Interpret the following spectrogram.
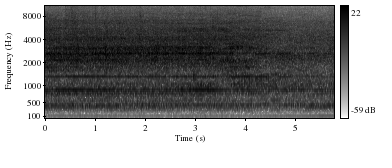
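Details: Jiffy Precision Mill, US-made electric steel burr grain grinder, grinding grain at a slightly backed-off setting; even steady grinding chatter with high buzzy whir, no labouring or squeal; mill warm but not hot after; normal grinding.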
